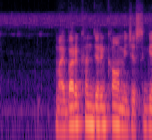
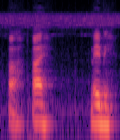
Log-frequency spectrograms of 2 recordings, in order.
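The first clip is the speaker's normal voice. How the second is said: fearful; 4 semitones higher, much slower than usual. Acted. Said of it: "There are fear and certainties in his voice".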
